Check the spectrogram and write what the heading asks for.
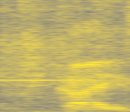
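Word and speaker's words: Kye: Esse Kai se escreve K-Y-E. E Smith com um TH no final.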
